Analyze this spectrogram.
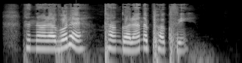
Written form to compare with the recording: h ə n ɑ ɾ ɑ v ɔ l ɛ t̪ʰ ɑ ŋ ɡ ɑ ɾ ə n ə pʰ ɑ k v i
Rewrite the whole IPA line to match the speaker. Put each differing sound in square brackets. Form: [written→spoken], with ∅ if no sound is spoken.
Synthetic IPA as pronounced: h ə n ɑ ɾ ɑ v ɔ [l→ɾ] ɛ t̪ʰ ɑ ŋ ɡ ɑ ɾ [ə→ɑ] n ə pʰ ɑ k v i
